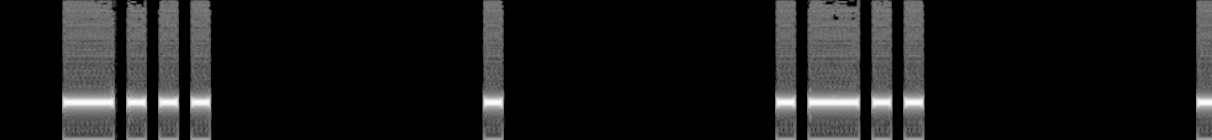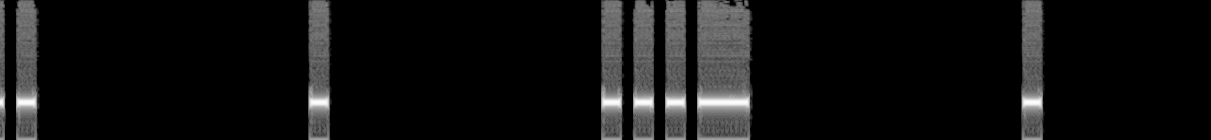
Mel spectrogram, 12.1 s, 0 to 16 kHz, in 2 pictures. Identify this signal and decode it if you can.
Morse code, heard as a keyed tone, about 15 wpm, spaced as for 5 wpm, 1000 Hz. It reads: BELIEVE
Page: New quotes every day in morse code at 5 Words per minute.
